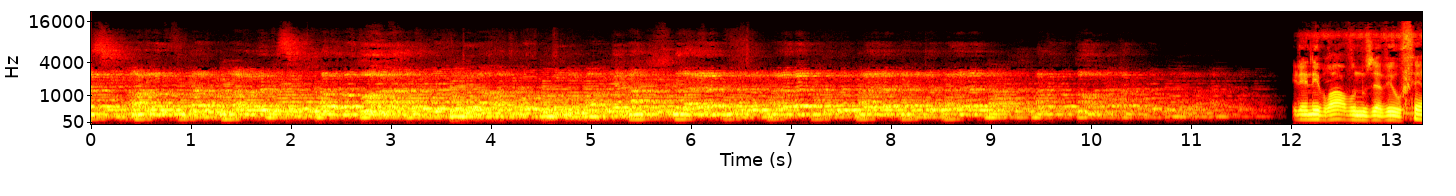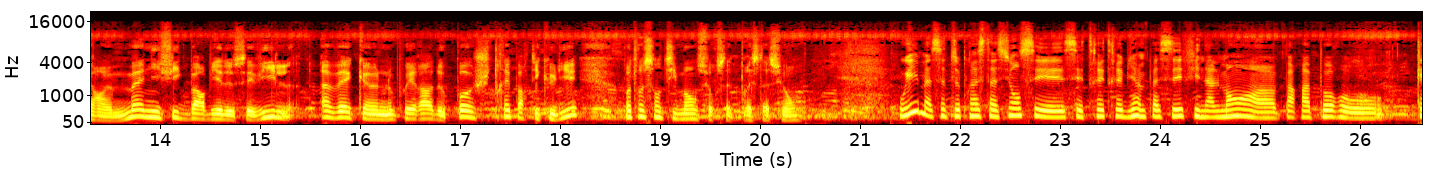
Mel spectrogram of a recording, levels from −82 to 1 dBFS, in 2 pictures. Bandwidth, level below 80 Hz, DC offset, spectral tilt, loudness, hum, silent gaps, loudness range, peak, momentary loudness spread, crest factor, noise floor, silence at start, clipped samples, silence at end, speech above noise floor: 16.5 kHz; -62 dBFS; under 0.1%; -4 dB/octave; -16 LUFS; none; none; 6 LU; 0 dBFS; 10 LU; 16 dB; -44 dBFS; 0 s; under 0.1%; 0 s; 30 dB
